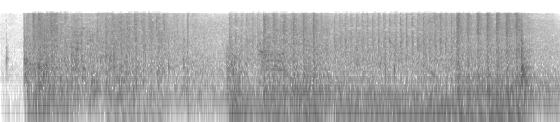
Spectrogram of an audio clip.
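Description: Rapid automatic gunfire rattles back and forth in a video game match, dense bursts of shots that keep going almost without a break, loud and close, with a brief lull before resuming.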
